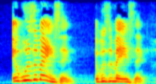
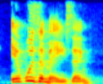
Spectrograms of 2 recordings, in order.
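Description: First: Amazing said much higher and thrilled; excited higher rave; gushing. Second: Said in the usual way. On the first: Real, not acted. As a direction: rave about it, pitch soaring. Repeated praise, building.

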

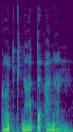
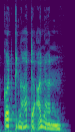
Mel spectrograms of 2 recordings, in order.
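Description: First: Slow, hushed remembered words; soft inner echo. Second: High, slow cry of a dying woman; shrieked plea. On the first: Dying woman's words echo in Hauke, soft and slow. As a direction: say it softly and slowly, as if to yourself. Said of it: "sprach es leise in ihm". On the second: Dying woman prays for the others, high drawn cry. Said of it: "kreischend, wie ein Notschrei". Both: A narrator's reading.

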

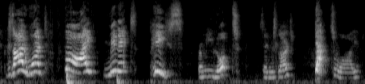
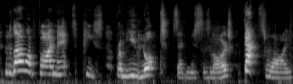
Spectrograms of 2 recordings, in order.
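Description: First: Fed-up Mum. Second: Firm Mum voice. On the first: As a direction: lay it down firmly to the kids. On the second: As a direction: tell the kids off a little. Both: Acted. Mum answers the children sharply.

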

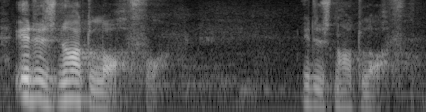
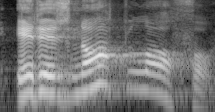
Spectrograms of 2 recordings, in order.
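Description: First: Mock posh accent. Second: Loud, slow, lofty posh voice; a hint of a snooty posh Pharisee; posh accent. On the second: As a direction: look down your nose at it. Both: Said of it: "putting on that posh accent".

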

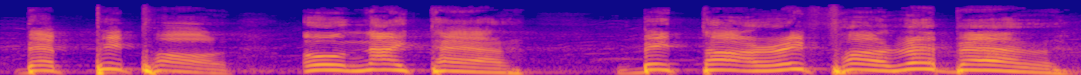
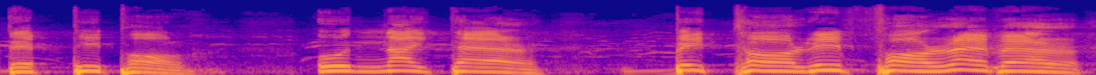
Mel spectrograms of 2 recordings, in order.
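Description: First: "The people united, victory forever" chanted very slowly, stretching "united" and "forever"; slow chanted slogan. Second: Put-on "The people united, victory forever" in English with a heavy Spanish accent, "victory" said "bitori"; quoting his own English slogan, slow and Spanish-flavoured; slogan in English with a strong Latin American Spanish accent, "forever" as "foreber". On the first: Shown as a demonstration. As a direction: drag it out like a rally chant for the crowd. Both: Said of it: "se lo dije en inglés".

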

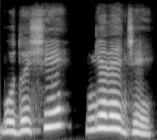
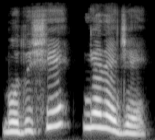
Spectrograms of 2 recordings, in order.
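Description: Both takes have the same delivery.

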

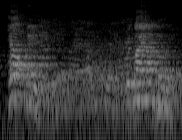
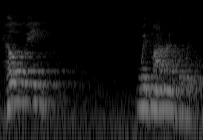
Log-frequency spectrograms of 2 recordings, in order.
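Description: First: Congregation repeats "Help me with my unbelief" loudly; loud call and response. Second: Said in the usual way. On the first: Real, not acted. Congregation echoing the pastor, loud and together. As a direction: shout "Help me with my unbelief" back to the preacher. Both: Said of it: "Would you repeat that after me?".

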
